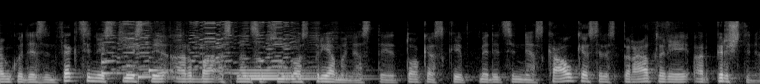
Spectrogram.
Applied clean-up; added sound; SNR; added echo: none; Harmonica; 11 dB; none.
